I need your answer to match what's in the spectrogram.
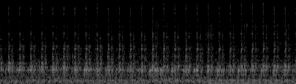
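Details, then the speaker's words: Wilesco D20 toy steam engine running at very low boiler pressure with the steam regulator open: light, quick, even chuffing with no knocks or rattles; runs smoothly and quietly, normal running. "can hear it's another Wilesco that runs so smoothly, so quiet."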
